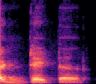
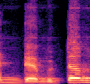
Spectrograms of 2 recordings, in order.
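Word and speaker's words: debtor: next आता है आपका डेटर यहां पर एक बात ध्यान रखना इसे डेबिटर नहीं पढ़ेंगे यह जो बी है आपका यह बी साइलेंट होता है ठीक है डेटर पढ़ेंगे सी अब ये डेटर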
